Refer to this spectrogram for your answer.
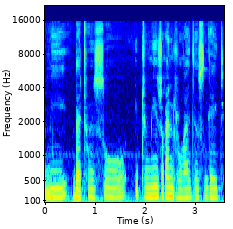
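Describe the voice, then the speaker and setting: A woman with a Zimbabwean accent on a very clean recording with a silent background. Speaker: gospel musician. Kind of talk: interview answer.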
